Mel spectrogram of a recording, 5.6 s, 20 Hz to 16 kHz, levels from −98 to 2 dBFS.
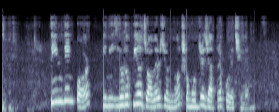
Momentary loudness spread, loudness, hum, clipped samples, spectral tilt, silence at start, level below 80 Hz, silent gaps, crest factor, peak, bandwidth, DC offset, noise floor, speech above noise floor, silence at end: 8 LU; -14 LUFS; none; under 0.1%; -4 dB/octave; 0.05 s; -52 dBFS; none; 14 dB; 0 dBFS; 9.6 kHz; under 0.1%; -45 dBFS; 32 dB; 0.5 s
